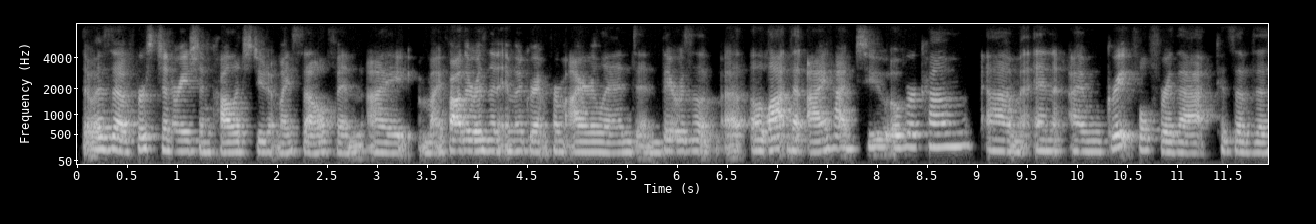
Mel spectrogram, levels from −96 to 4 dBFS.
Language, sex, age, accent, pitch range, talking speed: English, female, 20-39, American, 170-200 Hz, 180 wpm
